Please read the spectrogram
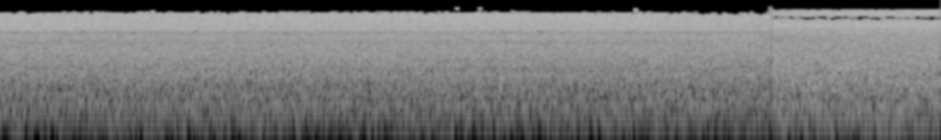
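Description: Steady rushing of a waterfall, with a slight rise in loudness about three-quarters of the way through.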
